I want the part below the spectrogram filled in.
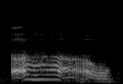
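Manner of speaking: ordinary delivery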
